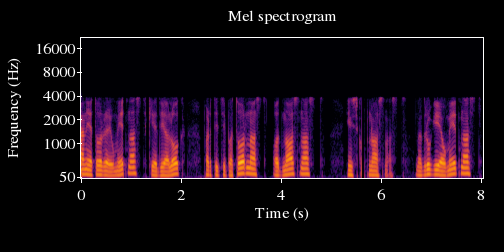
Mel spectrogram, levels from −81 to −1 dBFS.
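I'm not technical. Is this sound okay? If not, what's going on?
No, not quite. At about 5.6 s, right after "dialog participatornost odnosnost in", the sound drops out for 60 ms. That's packet loss filled with silence: a few chunks of audio went missing and were replaced with nothing, which fits three 20 ms packets, so you hear a brief hole.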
